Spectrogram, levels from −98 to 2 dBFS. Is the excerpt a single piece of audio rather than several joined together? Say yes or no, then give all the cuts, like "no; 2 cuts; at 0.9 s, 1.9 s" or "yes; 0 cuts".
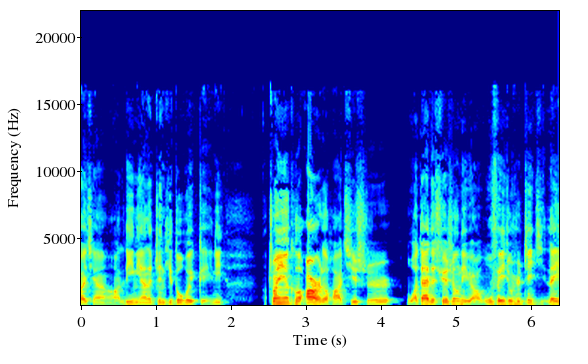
no; 2 cuts; at 2.4 s, 4.3 s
